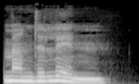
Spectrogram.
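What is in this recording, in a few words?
"mandolin", British English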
